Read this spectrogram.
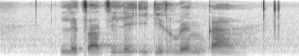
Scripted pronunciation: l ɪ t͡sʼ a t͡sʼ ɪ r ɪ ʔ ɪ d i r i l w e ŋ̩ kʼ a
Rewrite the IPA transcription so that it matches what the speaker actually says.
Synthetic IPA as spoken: l ɪ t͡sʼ a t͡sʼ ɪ l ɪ ʔ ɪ d i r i l w e ŋ̩ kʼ a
